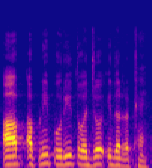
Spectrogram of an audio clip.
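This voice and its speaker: A man teaching a recorded language lesson to viewers, patiently explaining word by word and slowly reciting terms. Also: a little high, fairly even intonation. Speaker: Quran teacher. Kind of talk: recorded classroom lecture to viewers.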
